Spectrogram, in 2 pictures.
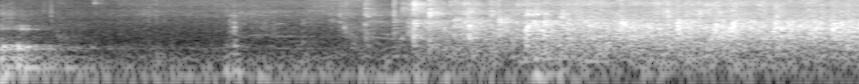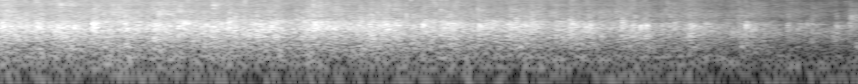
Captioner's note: applause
